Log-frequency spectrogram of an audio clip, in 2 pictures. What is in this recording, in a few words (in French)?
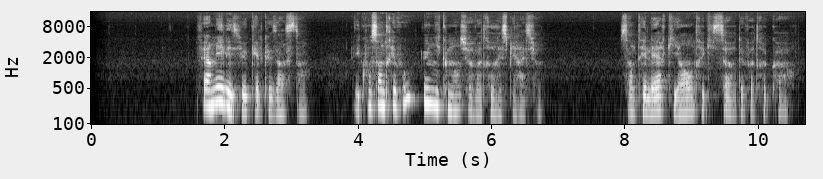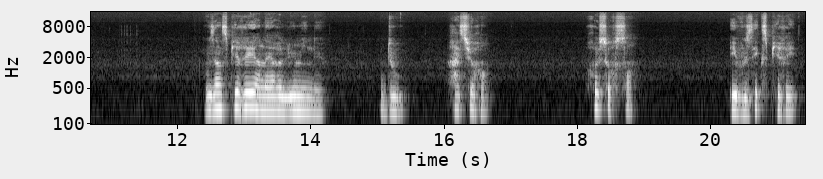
meditation moment présent; les supers parents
